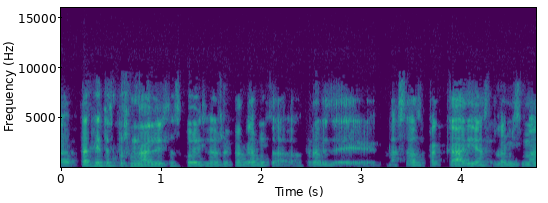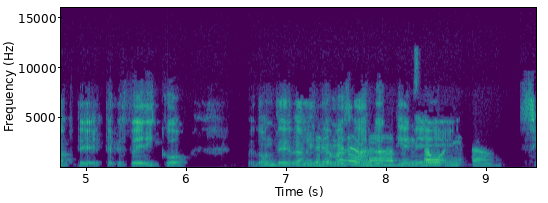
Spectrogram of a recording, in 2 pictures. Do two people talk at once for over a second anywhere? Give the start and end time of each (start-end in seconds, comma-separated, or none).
6.8-8.7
